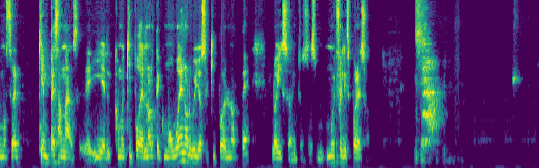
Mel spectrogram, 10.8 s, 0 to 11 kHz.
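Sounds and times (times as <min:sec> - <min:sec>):
speech: 0:00.0 - 0:07.5, 0:08.3 - 0:08.8
person sneezing: 0:08.3 - 0:09.0.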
